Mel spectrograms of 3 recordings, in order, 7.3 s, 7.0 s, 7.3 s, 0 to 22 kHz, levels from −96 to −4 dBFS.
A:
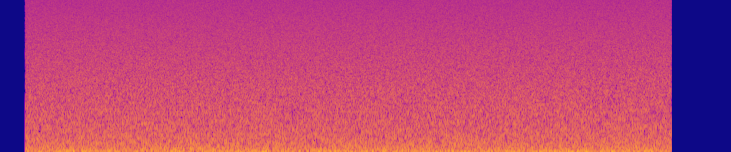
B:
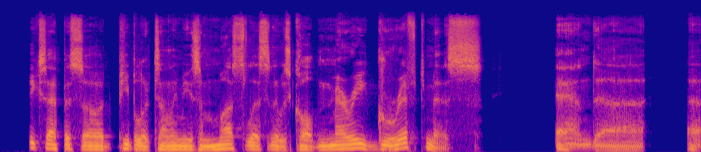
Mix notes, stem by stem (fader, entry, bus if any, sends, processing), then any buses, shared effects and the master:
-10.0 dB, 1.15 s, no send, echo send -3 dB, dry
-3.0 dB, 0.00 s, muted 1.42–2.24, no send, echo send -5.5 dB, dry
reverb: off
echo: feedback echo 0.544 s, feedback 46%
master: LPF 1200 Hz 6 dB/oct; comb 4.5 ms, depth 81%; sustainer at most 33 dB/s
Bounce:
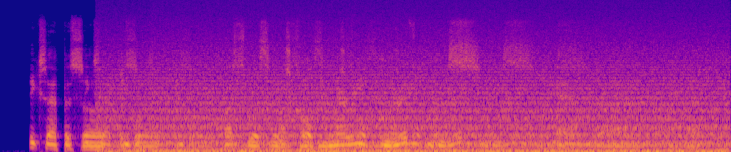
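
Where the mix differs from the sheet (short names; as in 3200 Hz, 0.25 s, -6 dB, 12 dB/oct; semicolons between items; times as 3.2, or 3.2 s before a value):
stem A: entry 1.15 s -> 0.70 s; master: missing sustainer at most 33 dB/s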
